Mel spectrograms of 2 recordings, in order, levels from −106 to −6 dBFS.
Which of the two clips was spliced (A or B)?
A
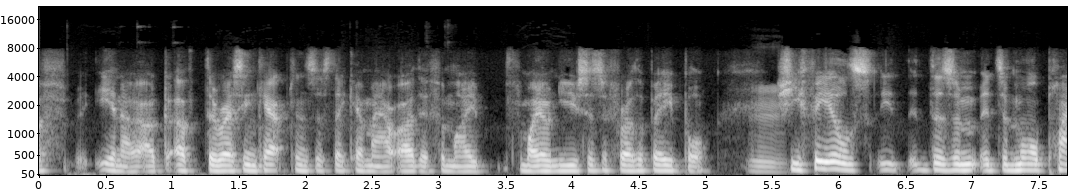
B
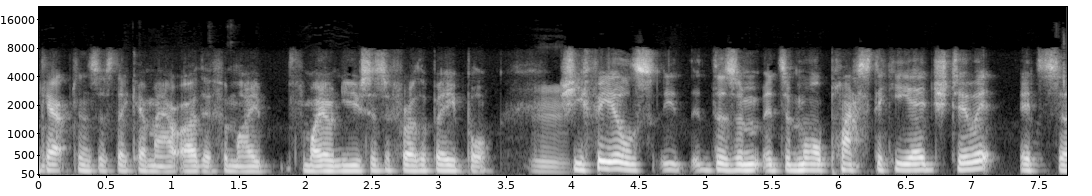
A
